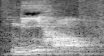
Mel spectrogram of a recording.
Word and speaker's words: 你好: R, O, Ao, H, Ao, How. But there's a mark above it. It shows you the tongue. It's the third tongue.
